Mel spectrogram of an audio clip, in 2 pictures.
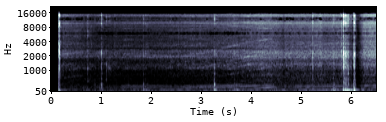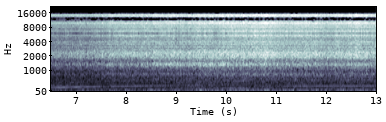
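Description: Motorcycle engine revving up in several rising sweeps, with a few sharp knocks early on. A loud thump about six seconds in, then steady wind and road rush building with the engine as the bike rides at speed.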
